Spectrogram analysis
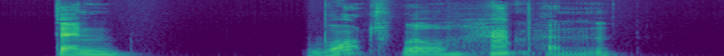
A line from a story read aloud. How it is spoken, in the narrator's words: he said slowly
